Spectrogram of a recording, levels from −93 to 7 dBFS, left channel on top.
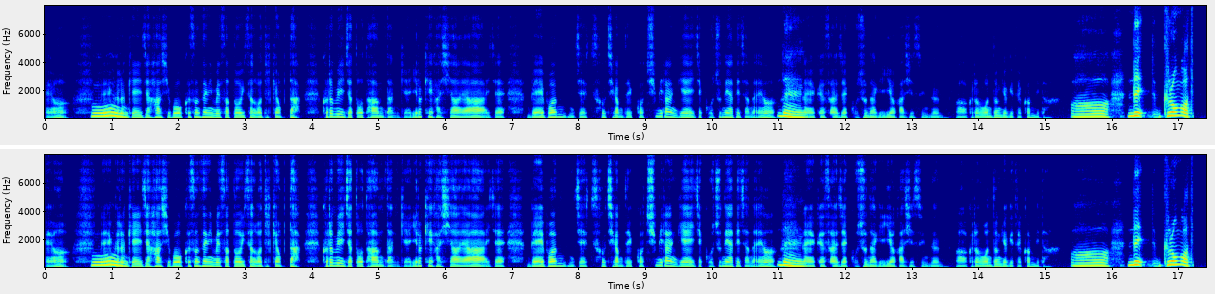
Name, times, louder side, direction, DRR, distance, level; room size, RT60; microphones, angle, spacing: voice 1, 0.0-15.1, right 2 dB, 70° right, 4.0 m, -42 dB
voice 2, 0.7-1.2 11.0-11.5 15.4-17.2, left 1 dB, 20° left, 0.9 m, -29 dB
open air
head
